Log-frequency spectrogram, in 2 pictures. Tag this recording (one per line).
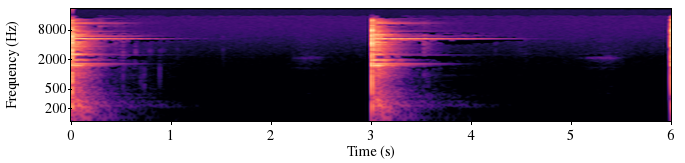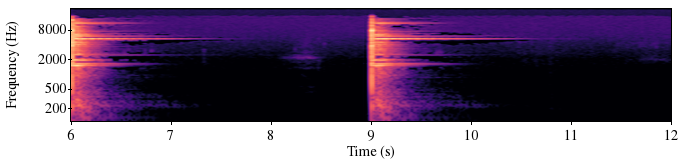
4bar
80bpm
anvil
blacksmith
crafts
forging
iron
lokomo
loop
metallic
metal-on-metal
metalwork
smithy
very-hot
work
yellow-glow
